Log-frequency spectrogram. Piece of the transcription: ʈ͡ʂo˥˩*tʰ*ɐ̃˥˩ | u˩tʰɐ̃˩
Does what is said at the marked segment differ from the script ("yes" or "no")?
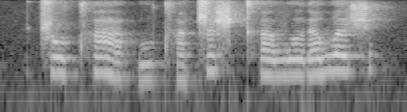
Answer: no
